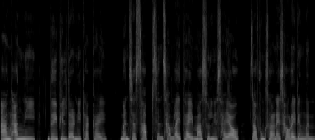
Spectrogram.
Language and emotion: Bodo, happy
